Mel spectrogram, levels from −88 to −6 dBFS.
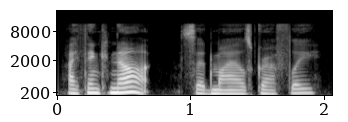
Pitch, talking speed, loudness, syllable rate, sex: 190 Hz, 175 wpm, -17 LUFS, 4.8 syllables/s, female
